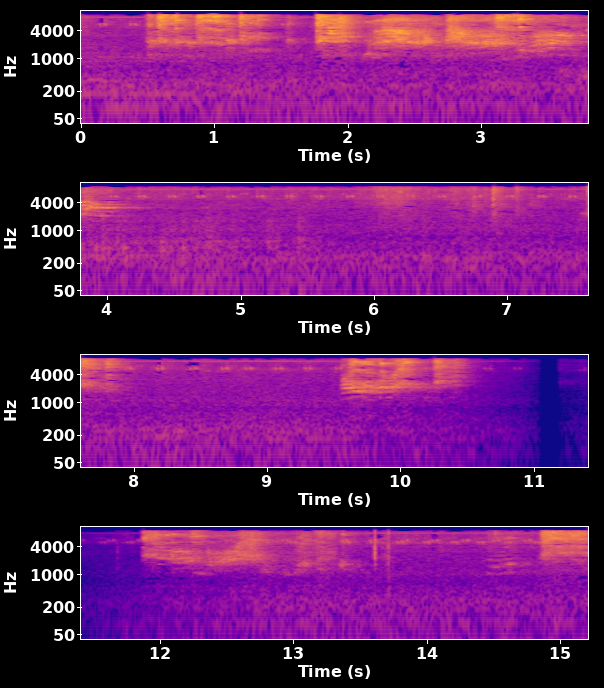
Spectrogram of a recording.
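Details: Flying foxes around a home in Australia: loud, harsh squawking volleys come in clusters with pauses and one short silent break. A rhythmic high insect pulse and soft low hum sit beneath.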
